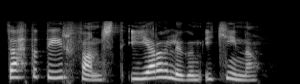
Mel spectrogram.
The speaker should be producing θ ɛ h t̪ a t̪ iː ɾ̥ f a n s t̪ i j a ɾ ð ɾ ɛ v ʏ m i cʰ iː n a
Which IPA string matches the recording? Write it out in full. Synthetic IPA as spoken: θ ɛ h t̪ a t̪ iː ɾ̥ f a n s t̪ i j a ɾ ð l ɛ ɣ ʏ m i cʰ iː n a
